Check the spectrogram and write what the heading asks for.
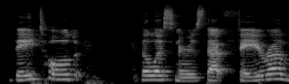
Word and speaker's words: Feyre: But also, I pronounced her name Fair until... I think in the second book or the end of the first one, like, it had the pronunciation in parentheses for something, and then it was Feyre.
